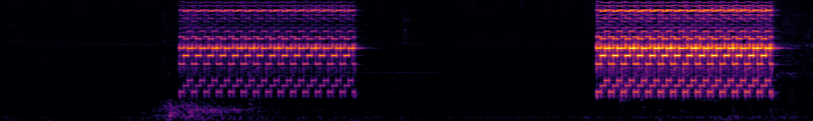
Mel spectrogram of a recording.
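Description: Corded desk telephone ringing twice, each ring about two seconds long with a rapid trill, the second ring louder: an incoming call.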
